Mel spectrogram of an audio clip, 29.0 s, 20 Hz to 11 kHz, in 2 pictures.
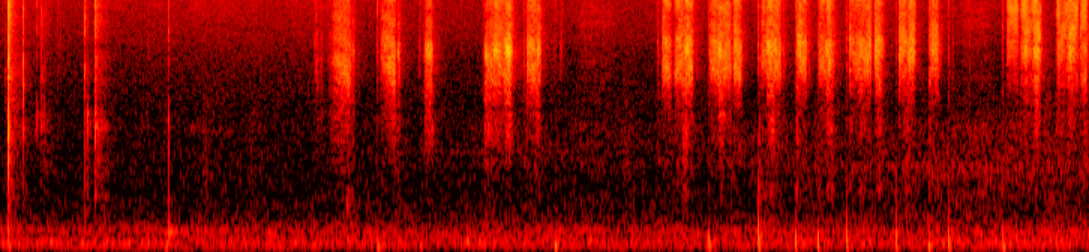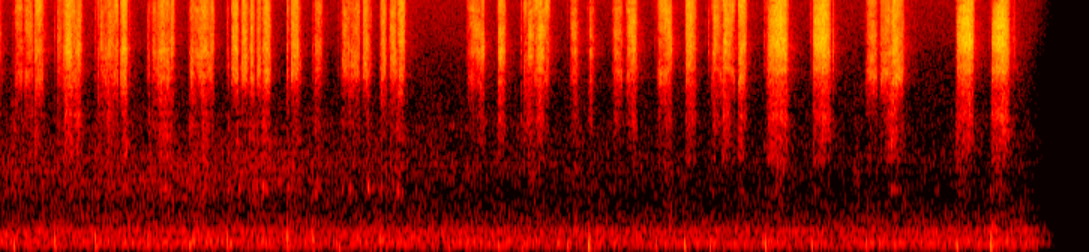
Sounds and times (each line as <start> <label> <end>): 4.2 Writing on a whiteboard with a dry erase marker 5.8
6.4 Writing on a whiteboard with a dry erase marker 7.5
8.8 Writing on a whiteboard with a dry erase marker 12.8
13.4 Writing on a whiteboard with a dry erase marker 20.0
20.8 Writing on a whiteboard with a dry erase marker 26.6
27.3 Writing on a whiteboard with a dry erase marker 28.1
